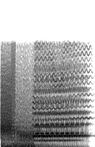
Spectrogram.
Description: Cri d'Octillery dans Pokémon X et Y.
